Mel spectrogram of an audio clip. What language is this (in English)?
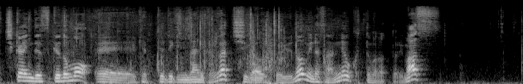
Japanese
